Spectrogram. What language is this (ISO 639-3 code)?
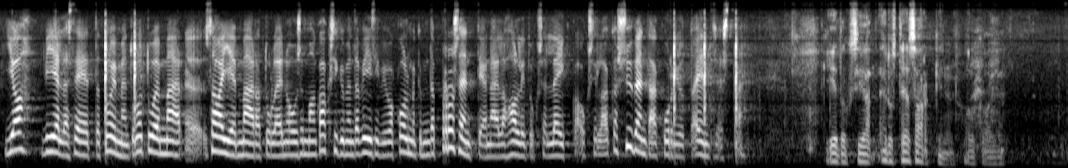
fin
